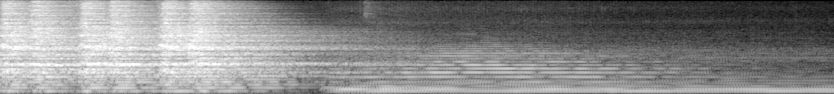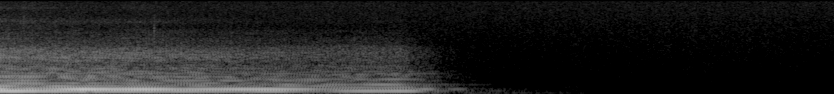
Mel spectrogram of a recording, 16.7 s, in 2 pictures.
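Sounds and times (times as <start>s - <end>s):
epic choral action singing: 0.0s - 5.0s
orchestra playing epic action music: 0.0s - 7.2s.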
